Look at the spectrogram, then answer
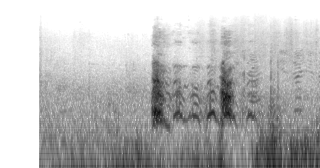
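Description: A beagle gives two loud, tonal barks about a second apart over a low background rumble.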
